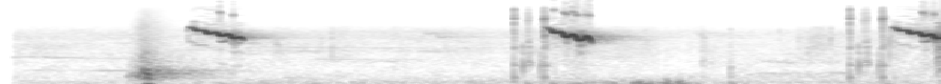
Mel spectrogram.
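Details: Lombok yellow white-eye, kecial kuning, in a 'ciak ciak' call meant to steady breeding condition: three short, sharp descending chirps spaced about a second apart, with a brief low knock before the first.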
